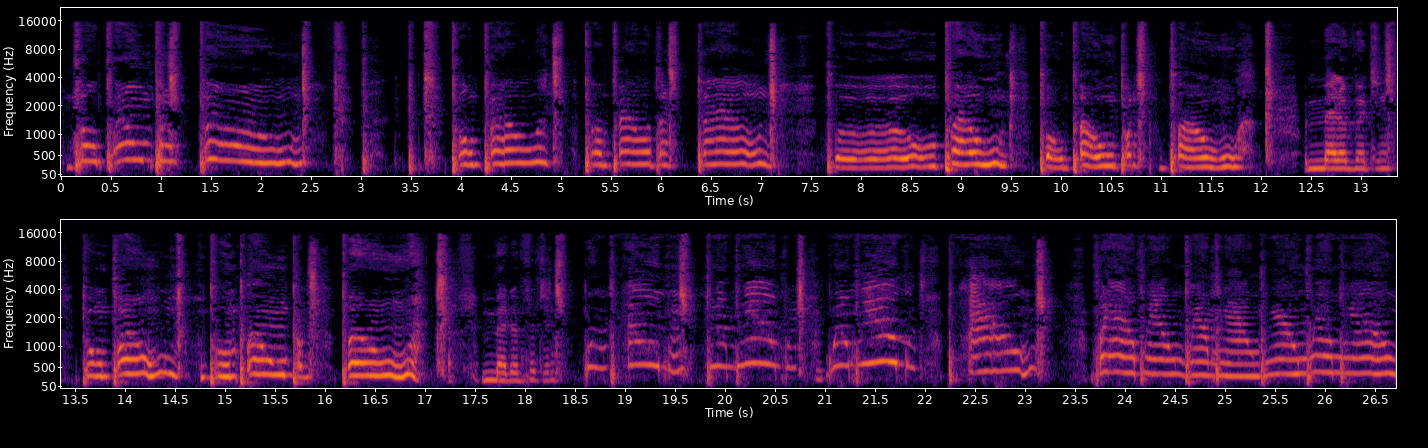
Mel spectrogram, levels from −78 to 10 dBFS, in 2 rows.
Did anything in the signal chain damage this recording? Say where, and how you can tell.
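Yes: a wrong sample rate at playback, 4.44 to 7.06 s. Speed and pitch rise together, 1.09 times and 1.47 semitones, fitting 44.1 kHz audio played unconverted at 48 kHz.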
